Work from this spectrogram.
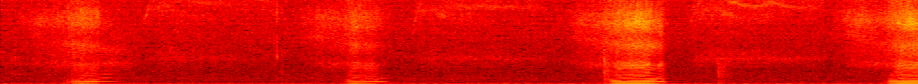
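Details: Sleeping cat snoring: four nasal, tonal snore bursts about every two seconds, each with a short upward-bending whine, over a steady low electrical hum.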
